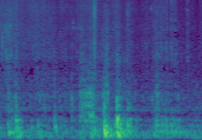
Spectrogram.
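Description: Plastic grocery bag rustling and crinkling right against the microphone, with a few dull knocks as it is handled, strongest about a second in.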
